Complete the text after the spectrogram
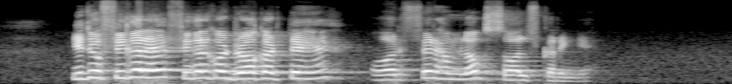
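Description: A man speaks calmly into a close microphone, explaining.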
